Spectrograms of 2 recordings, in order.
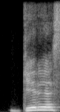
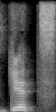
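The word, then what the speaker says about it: Gittes: just the way that he mispronounces gitis and says gits the way that he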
